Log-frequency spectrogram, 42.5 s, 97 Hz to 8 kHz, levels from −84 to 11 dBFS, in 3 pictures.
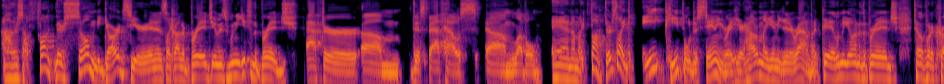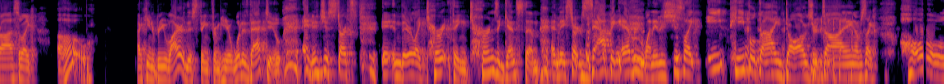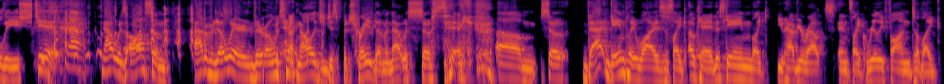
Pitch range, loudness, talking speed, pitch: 110-155 Hz, -21 LUFS, 200 wpm, 130 Hz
